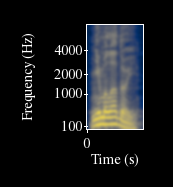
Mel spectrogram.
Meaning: elderly, not young
- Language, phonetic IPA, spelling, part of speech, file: Russian, [nʲɪməɫɐˈdoj], немолодой, adjective, Ru-немолодой.ogg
